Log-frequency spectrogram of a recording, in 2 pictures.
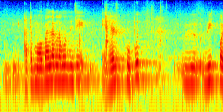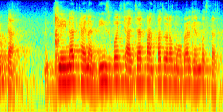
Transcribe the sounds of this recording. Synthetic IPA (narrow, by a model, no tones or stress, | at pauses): at̪amɔbailaklãɡũt̪ãt͡ɕeɦelt̪ʰkʰupuːt͡s | ʋiːk̚pəɽʈ̪a | d͡ʑenat̪kʰajnad̪iːsbəɾt͡ɕaɾt͡ɕaɾpãt͡spat͡sʋəɾamɔbajlɡʱeunbəst̪at̪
